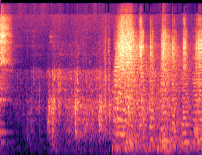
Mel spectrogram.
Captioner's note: tapping; trumpet music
